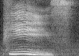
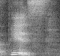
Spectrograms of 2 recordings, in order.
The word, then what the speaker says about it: piece: cake to eat in oh a piece you mean a piece yes a piss no a piece yes a piss okay a piece of cake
